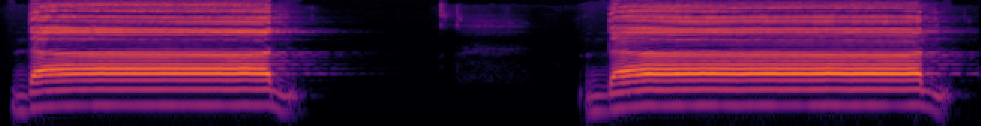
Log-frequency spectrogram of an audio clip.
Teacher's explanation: زبان کی نوک کو سامنے والے اوپر کے 2 دانتوں کی جڑ سے لگا کر باریک آواز میں پڑھیں، یعنی دال، میرے ساتھ پڑھیں، دال دال۔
